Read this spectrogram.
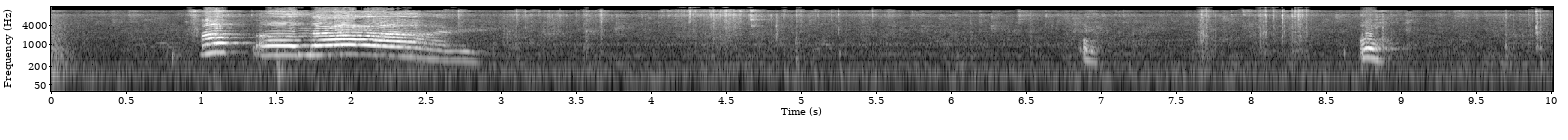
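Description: A toddler squeals and babbles in a high voice close by.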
